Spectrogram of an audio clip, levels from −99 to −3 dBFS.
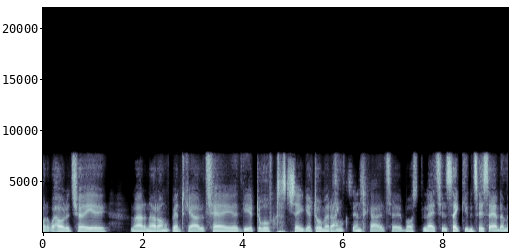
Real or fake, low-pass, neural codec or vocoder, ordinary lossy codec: fake; none; codec, 16 kHz, 0.5 kbps, X-Codec, WavLM features, trained on Multilingual LibriSpeech; none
